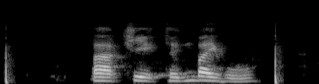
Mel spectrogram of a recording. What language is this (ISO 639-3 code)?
tha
